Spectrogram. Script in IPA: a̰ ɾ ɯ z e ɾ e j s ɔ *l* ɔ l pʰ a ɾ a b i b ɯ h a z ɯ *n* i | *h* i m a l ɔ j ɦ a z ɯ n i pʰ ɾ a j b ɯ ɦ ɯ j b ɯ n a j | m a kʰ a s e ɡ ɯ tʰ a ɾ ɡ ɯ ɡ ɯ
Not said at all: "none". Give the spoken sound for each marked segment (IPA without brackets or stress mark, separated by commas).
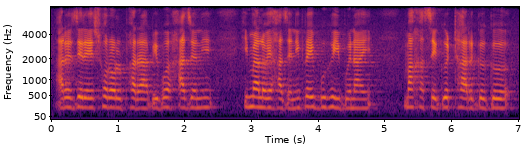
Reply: ɾ, n, h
